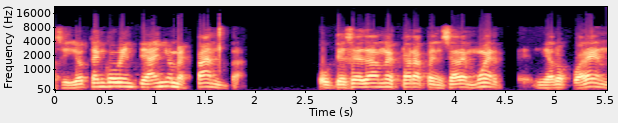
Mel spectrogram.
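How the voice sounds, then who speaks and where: This man's voice sits high in pitch. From Venezuela, Maracaibo. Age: 70s. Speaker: historian, former university rector. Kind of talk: interview.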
